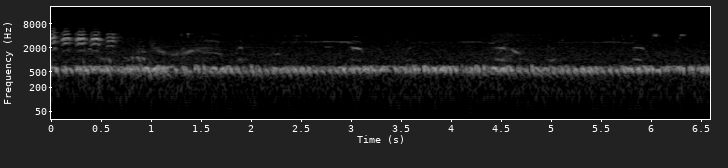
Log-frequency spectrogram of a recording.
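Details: Chorus of black grouse bubbling at an April lek in Tiveden, Sweden, steady low rolling coos, opening with a quick burst of rapid chattering notes and later soft whistles from other birds.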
